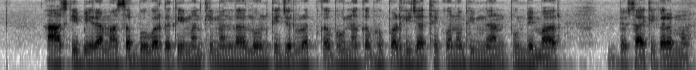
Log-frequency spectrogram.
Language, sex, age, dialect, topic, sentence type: Chhattisgarhi, male, 25-30, Western/Budati/Khatahi, banking, statement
